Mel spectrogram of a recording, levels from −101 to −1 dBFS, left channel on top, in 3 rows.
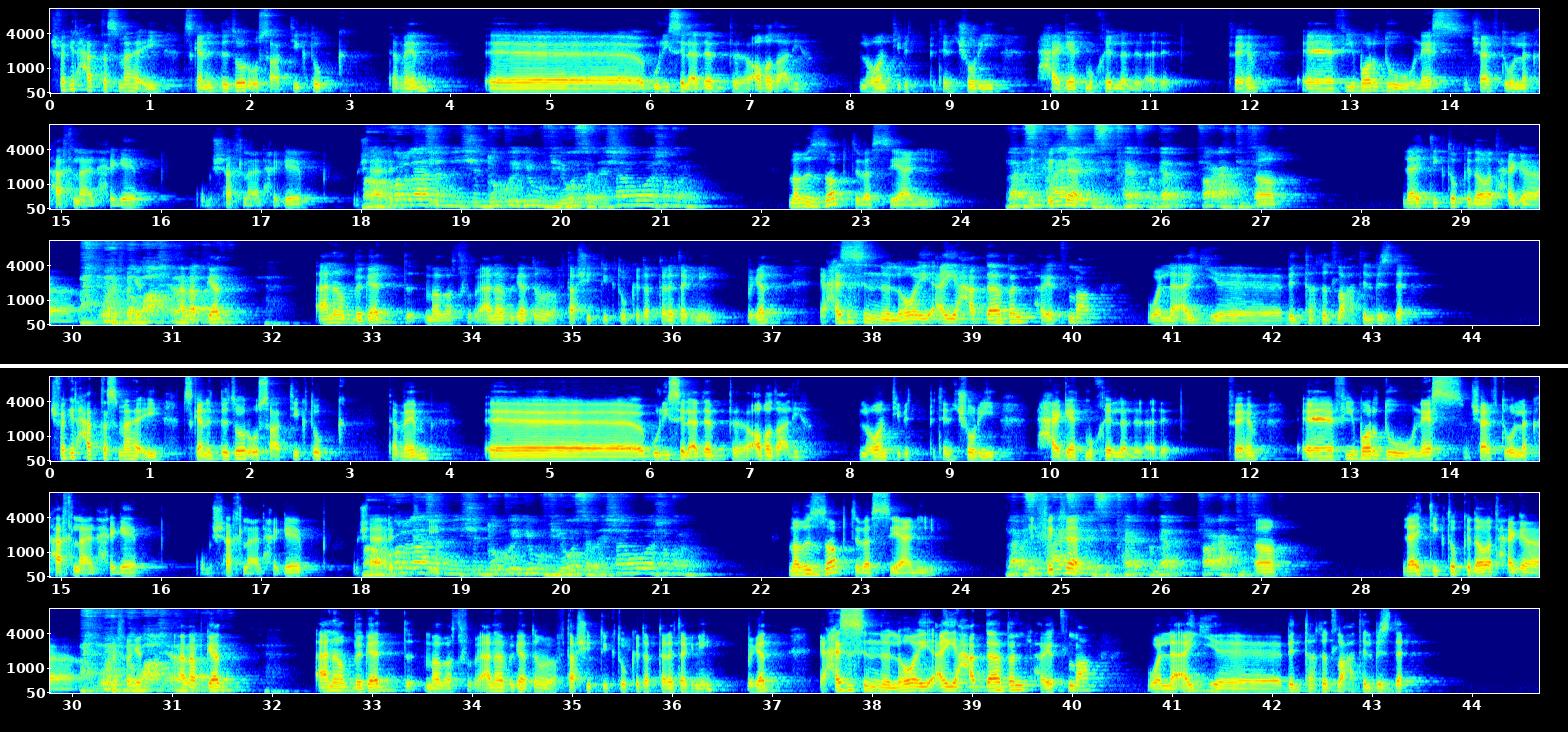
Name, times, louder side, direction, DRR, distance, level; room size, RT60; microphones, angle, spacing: voice 1, 0.0-2.7 3.4-3.8 4.3-7.6 8.1-8.6 8.9-9.5 9.9-11.2 11.8-12.1 12.5-15.8 16.4-17.4 18.1-18.3 18.7-18.8 22.3-23.7 25.0-25.2 26.9-27.1 28.4-30.7 31.1-31.6 32.4-36.4 36.8-37.0 37.5-40.2 40.8-43.3, right 4 dB, 70° right, 13 dB, 0.7 m, -33 dB
voice 2, 18.0-21.3 24.4-27.0 30.1-31.5, equal, ahead, -2 dB, 4.6 m, -39 dB
11.5 x 10.5 x 7.1 m, 0.70 s
head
